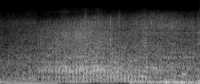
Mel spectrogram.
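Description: A vehicle passing by on the street, its noise swelling and then fading over about a second and a half, over background music.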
